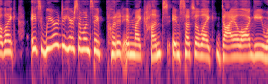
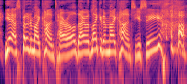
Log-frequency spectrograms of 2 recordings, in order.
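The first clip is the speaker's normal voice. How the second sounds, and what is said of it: Put-on transatlantic accent, done poorly. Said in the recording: “you practically hear it in like that transatlantic accent ... I'm totally fucking up the accent.”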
